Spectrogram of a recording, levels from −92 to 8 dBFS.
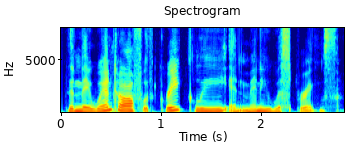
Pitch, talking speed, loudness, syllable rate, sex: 220 Hz, 210 wpm, -16 LUFS, 5.0 syllables/s, female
